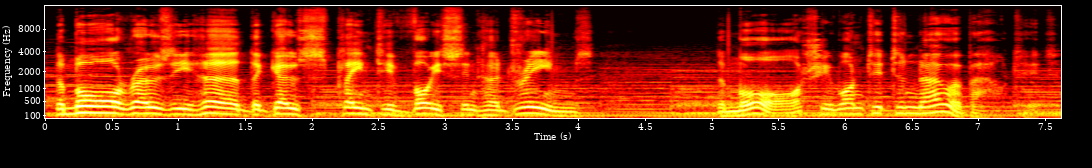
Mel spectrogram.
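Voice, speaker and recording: A man reading a spooky, darkly comic children's story as its author, with dramatic, suspenseful delivery. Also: medium pitch. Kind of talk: scripted children's horror-comedy storytelling.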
